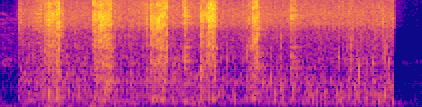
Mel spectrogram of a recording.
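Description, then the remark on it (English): Harsh, gritty scraping of burnt food off a pan, in a quick irregular series of about eight rasping strokes over a constant background hiss, with no voices. “Isn't he trying to scrape off the burnt part of the stuff?”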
